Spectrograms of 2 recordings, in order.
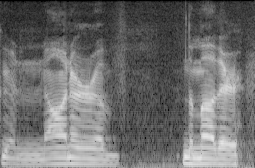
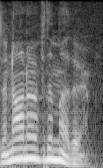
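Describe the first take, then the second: First: Lazarus. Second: Higher-pitched ceremonial salute; Bert. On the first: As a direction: lower the voice for a restrained salute. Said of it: "looks around and he's like". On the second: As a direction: lift the pitch high on "honor", then let it fall. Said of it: "And Bert does a little bow and goes". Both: Acted.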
